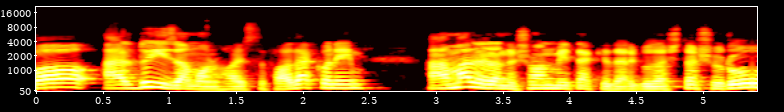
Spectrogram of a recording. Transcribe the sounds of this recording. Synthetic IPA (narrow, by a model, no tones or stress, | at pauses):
bɒaɾd̪uizamɔnɦɒɪst̪ɪfɑd̪akʊnem | amalɾanɪʃɑnmet̪akɪd̪aɾɡʊzaʃt̪aʃʊɾo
